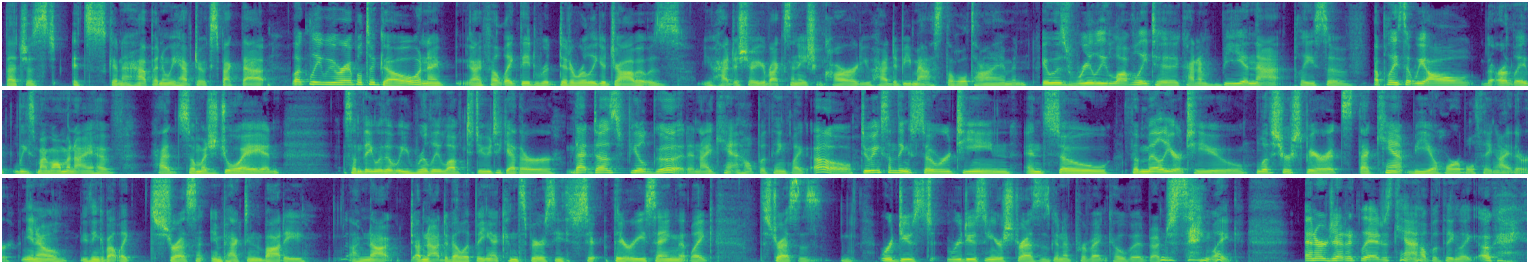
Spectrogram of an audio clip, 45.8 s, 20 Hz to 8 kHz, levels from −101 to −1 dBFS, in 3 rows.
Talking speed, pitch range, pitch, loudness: 210 wpm, 125-150 Hz, 135 Hz, -16 LUFS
